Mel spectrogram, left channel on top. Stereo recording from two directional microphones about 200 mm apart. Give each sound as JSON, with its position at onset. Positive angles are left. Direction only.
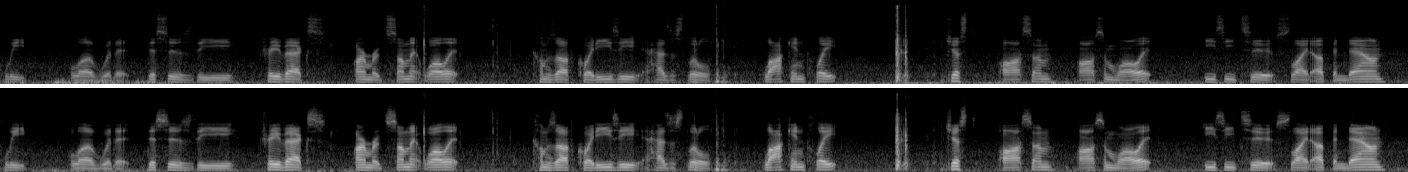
{"t": 0.7, "sound": "speech", "side_deg": -25}
{"t": 8.9, "sound": "a sound", "side_deg": -5}
{"t": 9.5, "sound": "speech", "side_deg": -20}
